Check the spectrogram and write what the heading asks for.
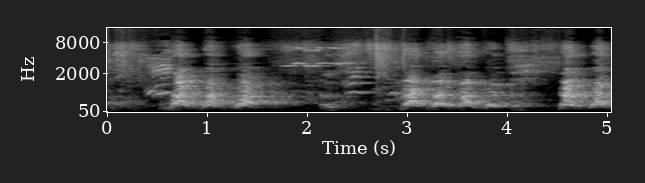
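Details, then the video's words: Aggressive Cane Corso dog barking in loud, harsh, throaty bursts, three main bouts separated by brief quieter gaps, each bout with rapid repeated deep barks. "aggressive behaviour cane corso"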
